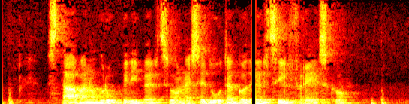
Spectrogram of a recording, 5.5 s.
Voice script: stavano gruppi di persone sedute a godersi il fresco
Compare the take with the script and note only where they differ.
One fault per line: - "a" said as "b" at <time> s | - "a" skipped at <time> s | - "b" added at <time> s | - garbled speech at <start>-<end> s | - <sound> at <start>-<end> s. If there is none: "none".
- dropout at 3.3-3.4 s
